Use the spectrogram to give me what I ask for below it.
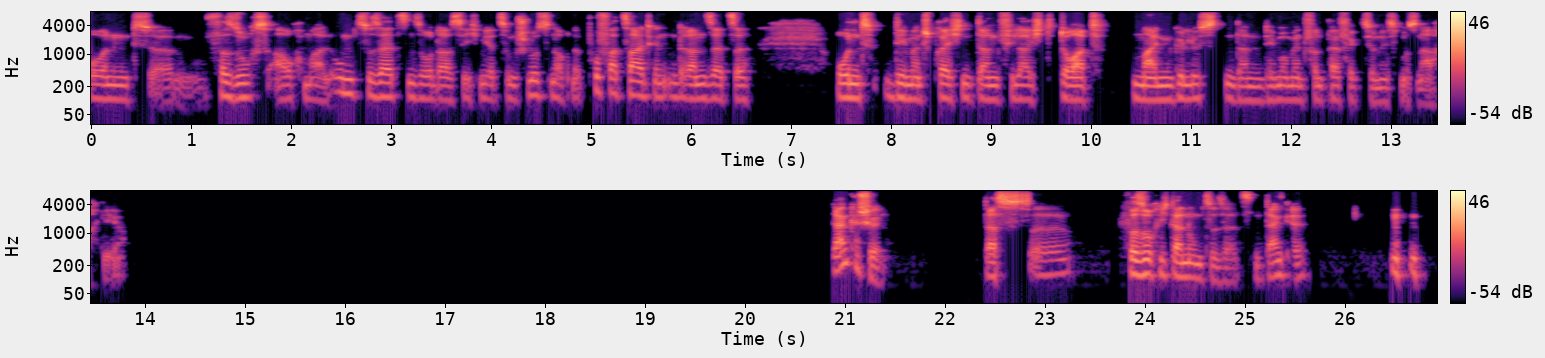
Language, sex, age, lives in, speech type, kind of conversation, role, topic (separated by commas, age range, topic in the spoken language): German, male, 50-54, Germany, conversation, advice, user, Wie verzögert Perfektionismus den Abschluss wichtiger Projekte?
